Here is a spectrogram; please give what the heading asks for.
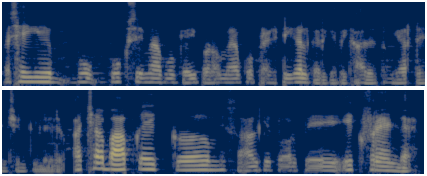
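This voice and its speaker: This male programming teacher's voice is a little high and gravelly, captured with no echo. His classroom lecture feels casual and friendly, full of chatty asides and frequent uses of "yaar."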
